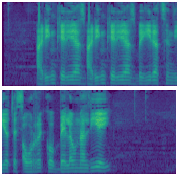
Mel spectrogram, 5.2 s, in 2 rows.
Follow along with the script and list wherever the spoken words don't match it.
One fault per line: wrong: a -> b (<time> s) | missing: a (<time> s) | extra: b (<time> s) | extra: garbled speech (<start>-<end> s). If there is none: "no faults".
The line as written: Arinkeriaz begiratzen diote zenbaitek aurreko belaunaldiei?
extra: arinkeriaz (1.3 s)
missing: zenbaitek (2.9 s)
